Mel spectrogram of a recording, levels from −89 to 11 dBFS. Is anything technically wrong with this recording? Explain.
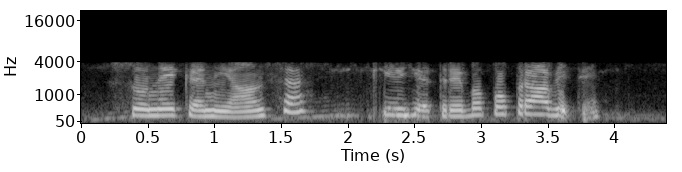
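Yes. Hard clipping, present throughout: the signal overdrives a gain stage by about 9 dB, so a small share of peaks are sliced flat, adding harsh, fuzzy crackle on louder syllables. AMR bit errors, from 1.86 to 2.65 s just after "neke nianse" and again from 3.58 to 4.12 s: a weak link flipped a sizeable fraction of the less-protected bits in the mobile codec's frames, scattering the excitation pulses and skewing the gain and spectral details. The speech keeps its pitch and loudness but turns hoarse, scratchy and gargly, on top of the 4 kHz ceiling of the narrowband AMR-NB path.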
